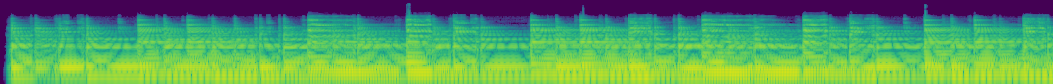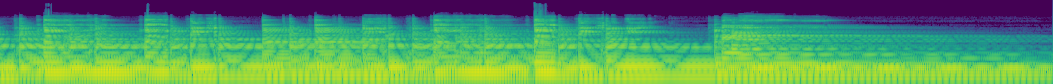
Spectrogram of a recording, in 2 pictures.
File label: chorus as you are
